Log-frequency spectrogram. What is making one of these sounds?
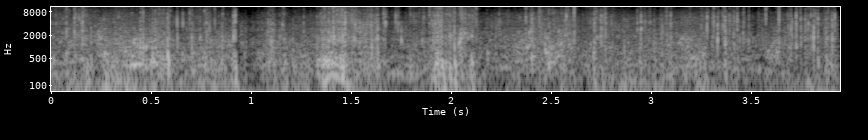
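A plastic packet crinkles and rustles close by.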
